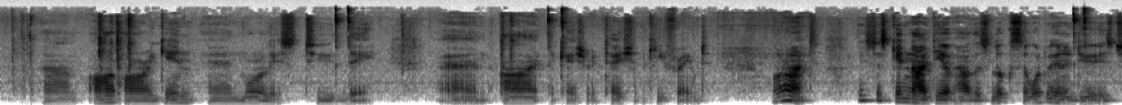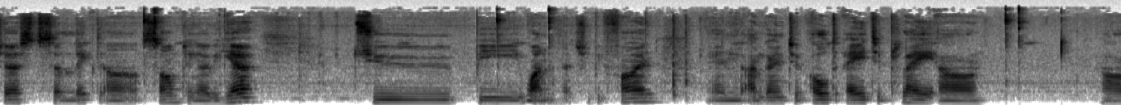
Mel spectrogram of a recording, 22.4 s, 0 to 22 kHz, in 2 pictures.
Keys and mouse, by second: 1.6 r, 1.6 r, 4.2 click, 6.1 i, 18.1-22.4 drag.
